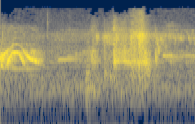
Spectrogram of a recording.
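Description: A short high cry that rises and falls in pitch, like a meow, at the start, then paper rustling about one and a half seconds in as sheet-music pages are flipped.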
